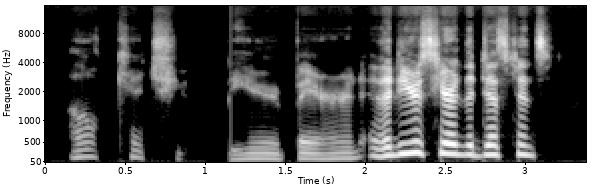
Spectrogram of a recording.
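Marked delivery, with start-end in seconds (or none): 0.2-2.0 hushed half-whispered mutter under the breath. Retelling a cartoon scene where a character mutters alone: imitating Homer half-whispering. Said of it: "where he's just whispering to himself".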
